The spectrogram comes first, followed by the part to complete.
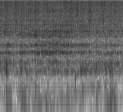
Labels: {"label": "ambient", "recorder": "HydroMoth"}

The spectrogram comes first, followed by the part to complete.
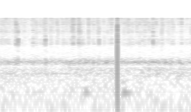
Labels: {"label": "ambient", "recorder": "HydroMoth"}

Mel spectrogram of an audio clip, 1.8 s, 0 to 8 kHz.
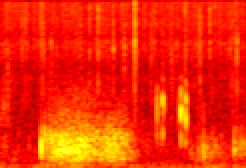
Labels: {"label": "biophony, growl", "recorder": "SoundTrap 600 or HydroMoth"}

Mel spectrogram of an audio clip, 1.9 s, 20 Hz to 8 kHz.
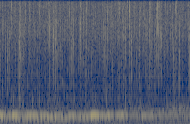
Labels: {"label": "anthrophony, boat engine", "recorder": "SoundTrap 300"}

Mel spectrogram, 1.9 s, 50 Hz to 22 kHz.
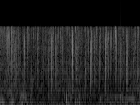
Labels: {"label": "biophony, cascading saw", "recorder": "SoundTrap 600 or HydroMoth"}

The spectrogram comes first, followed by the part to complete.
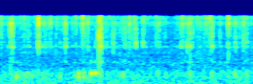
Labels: {"label": "ambient", "recorder": "HydroMoth"}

